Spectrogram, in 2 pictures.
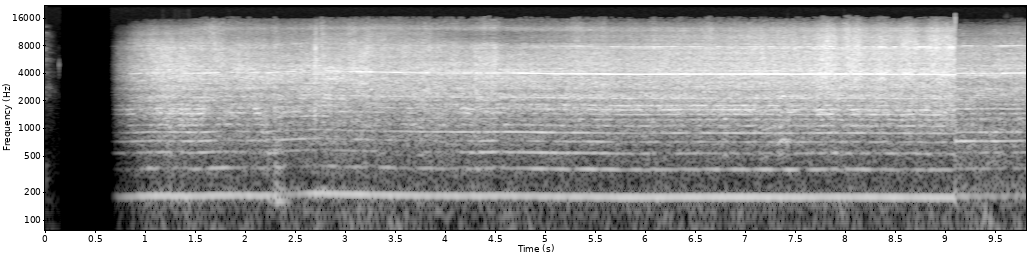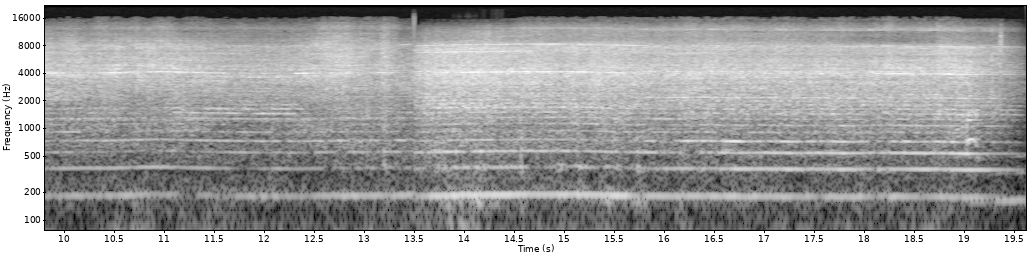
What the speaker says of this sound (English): he is actually sanding this Mizzen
